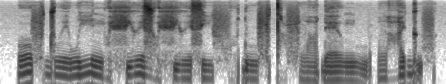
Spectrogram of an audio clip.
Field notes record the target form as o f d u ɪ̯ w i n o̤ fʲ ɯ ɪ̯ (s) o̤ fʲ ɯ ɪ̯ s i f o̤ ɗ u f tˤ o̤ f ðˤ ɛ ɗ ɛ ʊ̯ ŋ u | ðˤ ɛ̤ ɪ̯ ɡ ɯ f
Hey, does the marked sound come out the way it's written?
no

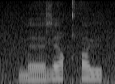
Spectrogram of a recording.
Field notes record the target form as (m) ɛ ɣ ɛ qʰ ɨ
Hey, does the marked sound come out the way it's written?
yes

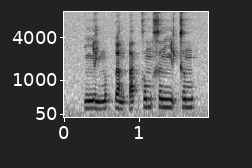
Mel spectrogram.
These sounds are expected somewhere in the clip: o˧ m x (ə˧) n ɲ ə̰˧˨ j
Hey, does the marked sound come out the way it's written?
yes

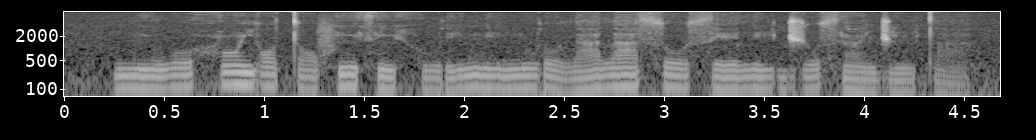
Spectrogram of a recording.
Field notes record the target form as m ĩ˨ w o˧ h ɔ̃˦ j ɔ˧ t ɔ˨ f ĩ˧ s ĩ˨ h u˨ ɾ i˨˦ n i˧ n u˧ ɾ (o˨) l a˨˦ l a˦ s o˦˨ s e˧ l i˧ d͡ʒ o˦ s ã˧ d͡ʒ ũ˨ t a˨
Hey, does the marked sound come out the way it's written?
yes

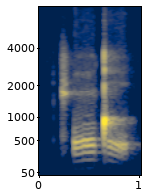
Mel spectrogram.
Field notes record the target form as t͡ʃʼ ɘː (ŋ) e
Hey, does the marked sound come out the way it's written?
no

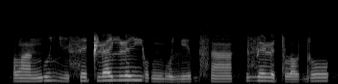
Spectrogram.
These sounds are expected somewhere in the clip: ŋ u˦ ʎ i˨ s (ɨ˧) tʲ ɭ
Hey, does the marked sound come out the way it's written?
no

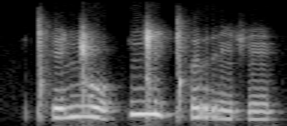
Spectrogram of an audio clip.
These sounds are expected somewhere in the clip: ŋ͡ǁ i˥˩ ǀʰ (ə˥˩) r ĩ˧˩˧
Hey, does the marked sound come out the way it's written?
no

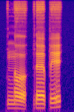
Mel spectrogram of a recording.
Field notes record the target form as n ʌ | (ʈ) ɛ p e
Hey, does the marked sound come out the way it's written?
no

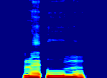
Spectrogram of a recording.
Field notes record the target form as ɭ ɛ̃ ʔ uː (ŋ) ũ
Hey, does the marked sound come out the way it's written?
yes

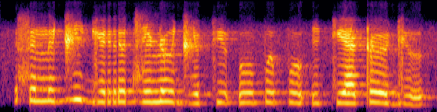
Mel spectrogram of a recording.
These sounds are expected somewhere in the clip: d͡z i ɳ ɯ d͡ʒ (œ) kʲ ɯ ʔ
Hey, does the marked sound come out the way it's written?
no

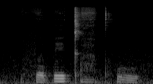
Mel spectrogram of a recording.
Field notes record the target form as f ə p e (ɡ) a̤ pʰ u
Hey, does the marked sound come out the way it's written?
no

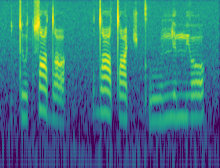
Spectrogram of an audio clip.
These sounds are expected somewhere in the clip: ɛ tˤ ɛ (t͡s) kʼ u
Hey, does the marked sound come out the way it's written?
no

